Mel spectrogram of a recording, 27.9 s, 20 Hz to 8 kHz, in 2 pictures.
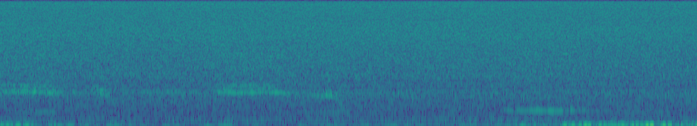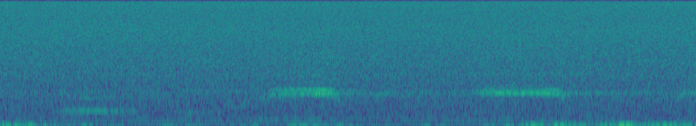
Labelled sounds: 0.4	0.8	humpback whale, 0.80 to 0.96 kHz
4.3	4.8	humpback whale, 0.80 to 0.96 kHz

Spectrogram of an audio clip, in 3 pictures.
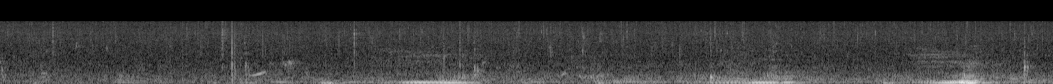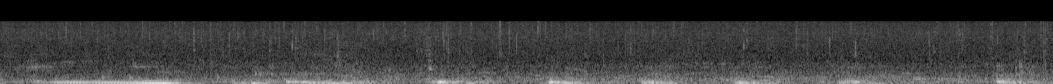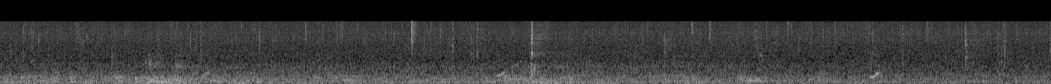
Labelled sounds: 4.0	4.4	humpback whale, 1.3 to 1.6 kHz
9.0	9.5	humpback whale, 1.3 to 1.6 kHz

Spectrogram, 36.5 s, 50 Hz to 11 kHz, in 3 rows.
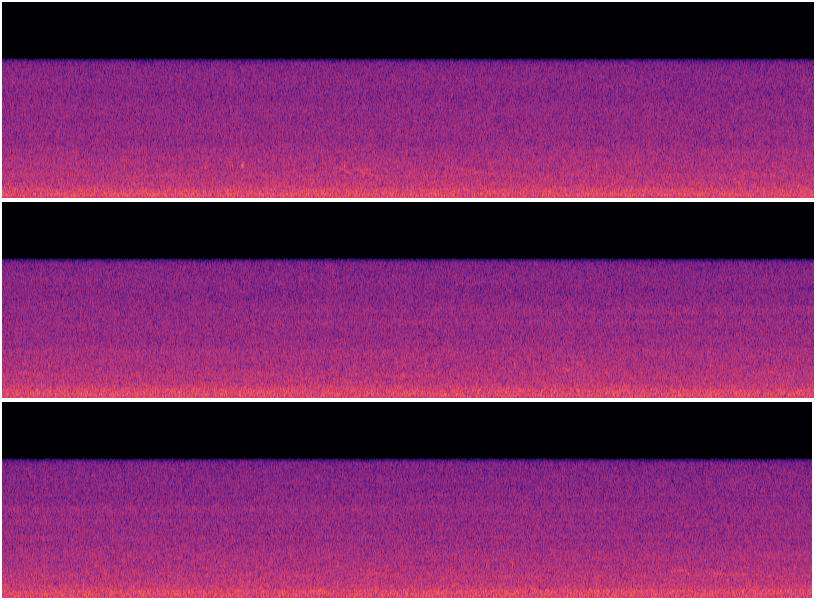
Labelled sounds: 4.9	5.8	killer whale, Bigg's (transient), 0.10 to 3.0 kHz
6.3	8.0	killer whale, Bigg's (transient), 0.49 to 2.2 kHz
20.5	20.9	killer whale, Bigg's (transient), 1.0 to 2.1 kHz
28.0	28.5	killer whale, Bigg's (transient), 1.2 to 2.5 kHz
29.5	30.2	killer whale, Bigg's (transient), 0.84 to 2.3 kHz
34.2	34.9	killer whale, Bigg's (transient), call T01, 0.40 to 2.2 kHz

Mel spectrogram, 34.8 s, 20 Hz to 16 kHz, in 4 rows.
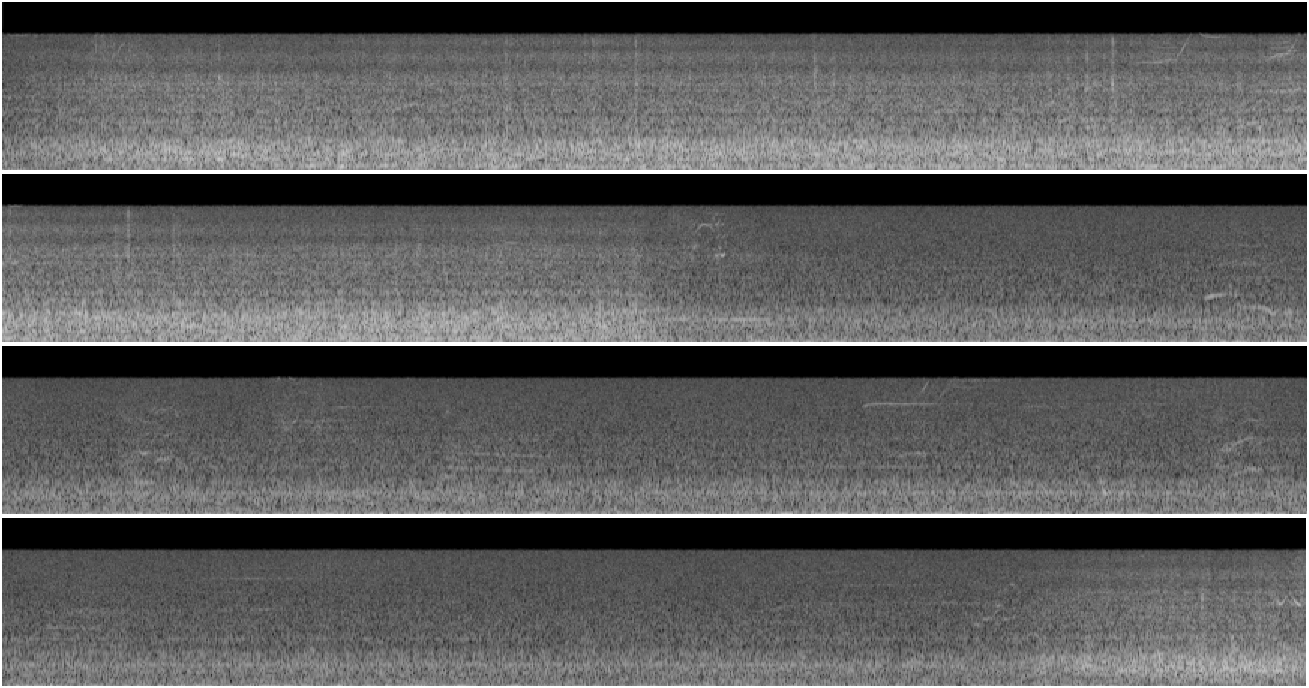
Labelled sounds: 18.2	18.6	killer whale, southern resident, 0.71 to 3.9 kHz
19.1	19.8	killer whale, southern resident, 2.3 to 4.0 kHz
23.0	24.0	killer whale, southern resident, 4.1 to 7.7 kHz
25.4	25.8	killer whale, southern resident, 0.86 to 3.9 kHz

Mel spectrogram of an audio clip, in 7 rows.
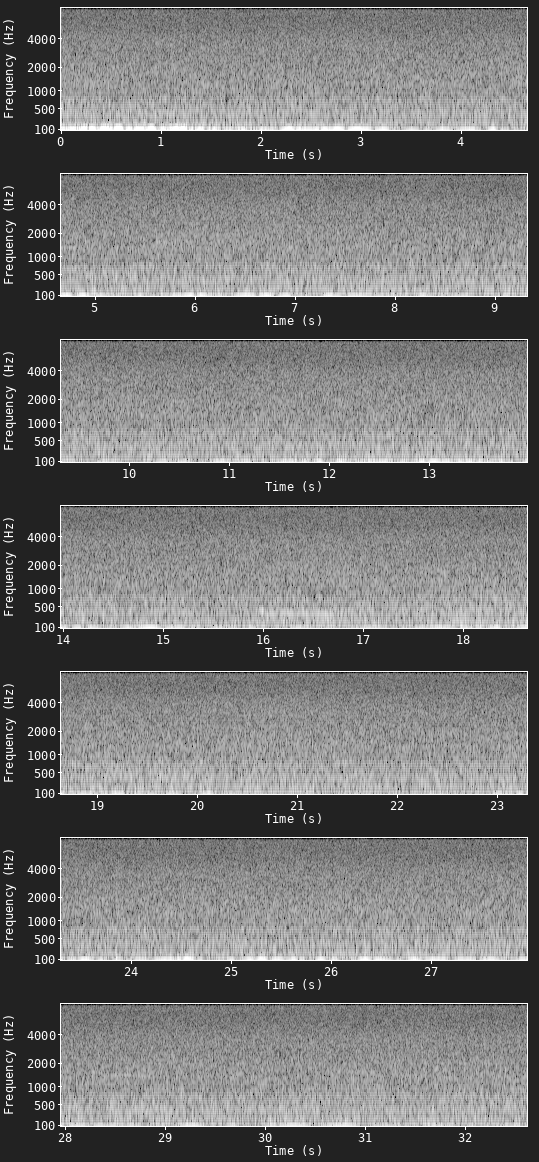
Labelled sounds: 28.4	28.7	killer whale, Bigg's (transient), 1.4 to 1.5 kHz

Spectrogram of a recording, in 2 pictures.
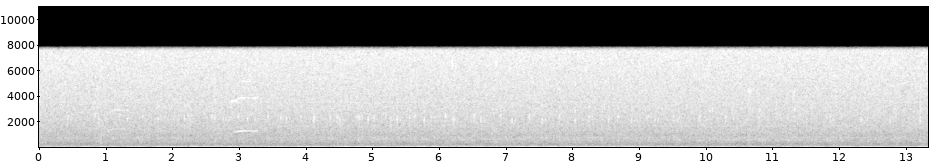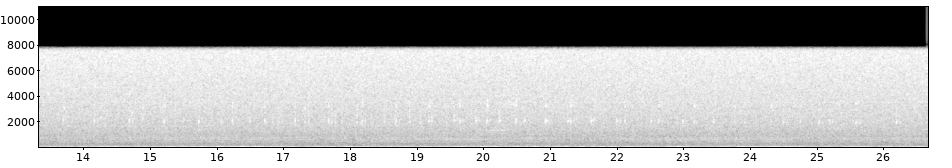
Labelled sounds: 1.1	1.4	killer whale, offshore, 2.8 to 3.0 kHz
2.9	3.3	killer whale, offshore, 1.2 to 3.9 kHz

